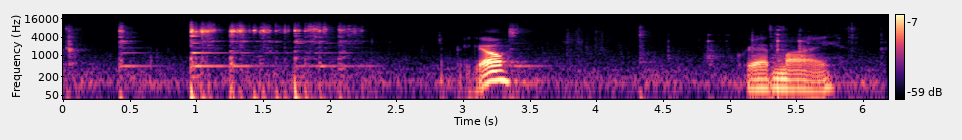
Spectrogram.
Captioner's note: pan clanking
